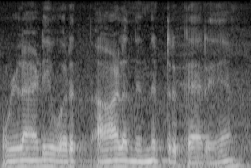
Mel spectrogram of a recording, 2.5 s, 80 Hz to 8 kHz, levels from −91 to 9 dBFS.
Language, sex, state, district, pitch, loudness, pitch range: Tamil, male, Tamil Nadu, Kanyakumari, 105 Hz, -17 LUFS, 100-110 Hz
